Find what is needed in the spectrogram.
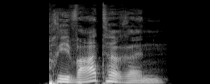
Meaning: inflection of privat: 1. strong genitive masculine/neuter singular comparative degree 2. weak/mixed genitive/dative all-gender singular comparative degree
- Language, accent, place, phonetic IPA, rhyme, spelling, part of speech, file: German, Germany, Berlin, [pʁiˈvaːtəʁən], -aːtəʁən, privateren, adjective, De-privateren.ogg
